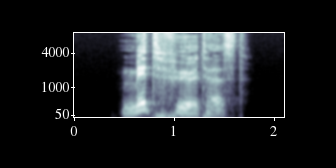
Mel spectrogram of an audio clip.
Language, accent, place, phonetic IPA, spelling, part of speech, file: German, Germany, Berlin, [ˈmɪtˌfyːltəst], mitfühltest, verb, De-mitfühltest.ogg
- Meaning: inflection of mitfühlen: 1. second-person singular dependent preterite 2. second-person singular dependent subjunctive II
